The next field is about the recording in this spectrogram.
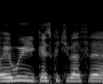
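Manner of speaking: put-on taunting macho tough-guy swagger. Retelling how he mocked a commenter's threat: mock-macho tone. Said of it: "je fais un peu le mascu".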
